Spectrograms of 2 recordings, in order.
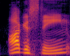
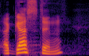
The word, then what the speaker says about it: Augustine: One of the early church fathers, Augustine, or as theologians pronounce it, Augustine, he once wrote about God, "You have made us for yourself, and our heart is restless until it rests in you."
